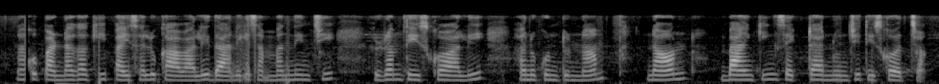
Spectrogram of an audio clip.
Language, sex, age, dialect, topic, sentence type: Telugu, female, 25-30, Telangana, banking, question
